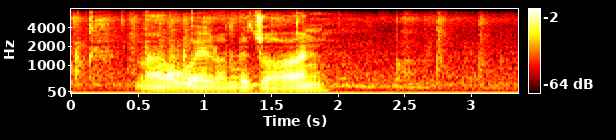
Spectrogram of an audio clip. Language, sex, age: Venda, male, 26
